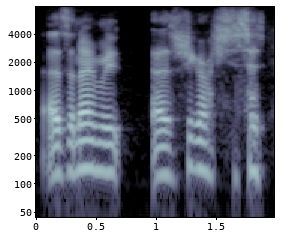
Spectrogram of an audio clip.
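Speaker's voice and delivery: ordinary delivery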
